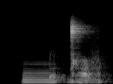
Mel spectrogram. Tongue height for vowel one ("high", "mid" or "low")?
high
